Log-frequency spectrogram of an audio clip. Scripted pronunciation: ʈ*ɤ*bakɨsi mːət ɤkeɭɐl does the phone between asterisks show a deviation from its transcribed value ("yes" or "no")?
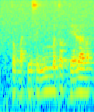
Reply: yes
